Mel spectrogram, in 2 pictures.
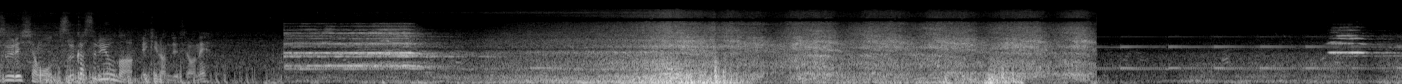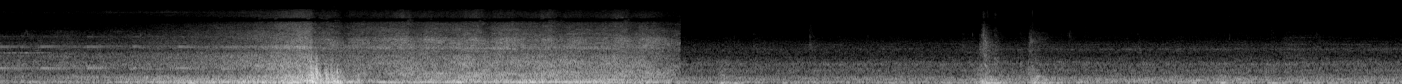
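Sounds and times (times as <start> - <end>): diesel train passing: 0.0 - 28.0
train horn blast: 2.8 - 4.8, 13.2 - 14.3.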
